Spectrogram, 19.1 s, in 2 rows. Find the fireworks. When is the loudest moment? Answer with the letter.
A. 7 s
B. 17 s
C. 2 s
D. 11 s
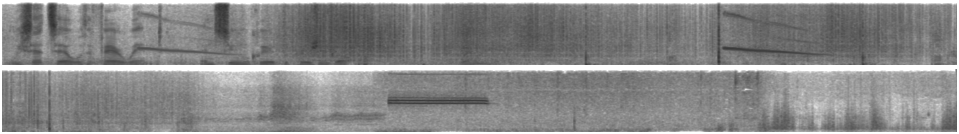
A.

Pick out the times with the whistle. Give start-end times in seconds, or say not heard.
1.4-2.3, 7.2-8.2, 13.4-14.4.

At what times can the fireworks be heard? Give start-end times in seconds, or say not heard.
2.8-11.6.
